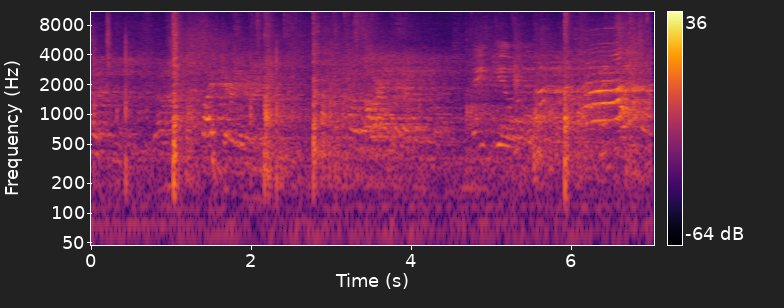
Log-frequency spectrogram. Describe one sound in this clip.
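A tennis racket strikes a ball in a large echoing indoor hall.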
